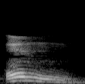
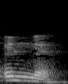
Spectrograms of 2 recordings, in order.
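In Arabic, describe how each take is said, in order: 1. النون الأخيرة مخففة. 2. النون الأخيرة مشددة. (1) "إذا رفعنا التجديد يصيرن مخففات، فنقول إن" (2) "مو إن"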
